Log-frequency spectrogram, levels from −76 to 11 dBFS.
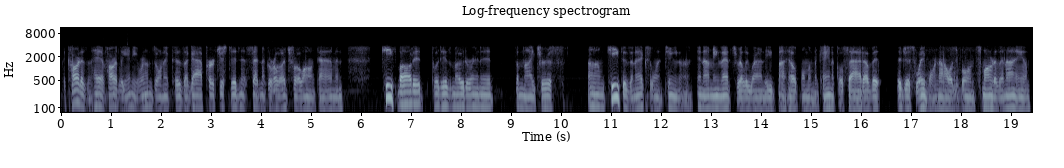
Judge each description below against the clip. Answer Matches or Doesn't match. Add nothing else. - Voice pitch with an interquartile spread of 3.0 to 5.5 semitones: Doesn't match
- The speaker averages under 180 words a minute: Doesn't match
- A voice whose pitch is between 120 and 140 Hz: Doesn't match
